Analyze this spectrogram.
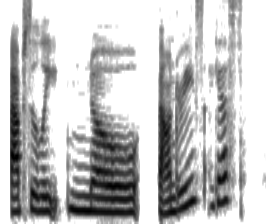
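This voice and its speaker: In a very clean recording with a silent background and a dry, close sound with no echo, a woman with a Cantonese accent speaks at a medium pitch and a fairly slow pace. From San Francisco Bay Area, US. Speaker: artist. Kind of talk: casual interview chat. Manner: hesitant, fillers like um and like.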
